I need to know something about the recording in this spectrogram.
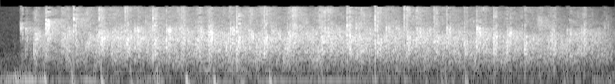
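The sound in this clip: Audience applause welcoming a speaker at a technical conference talk: steady, dense clapping that holds an even loudness for about six seconds before easing off at the end.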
